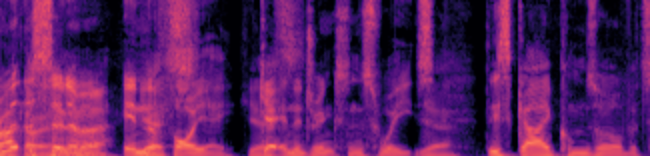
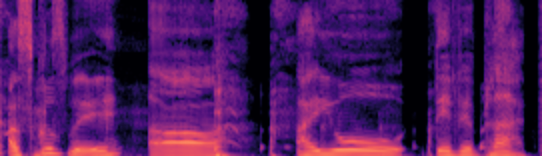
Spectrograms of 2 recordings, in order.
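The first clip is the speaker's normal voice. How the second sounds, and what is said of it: Put-on Italian accent. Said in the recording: “I'm gonna attempt an Italian accent now.”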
